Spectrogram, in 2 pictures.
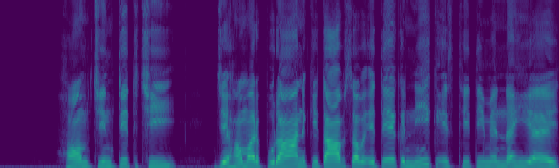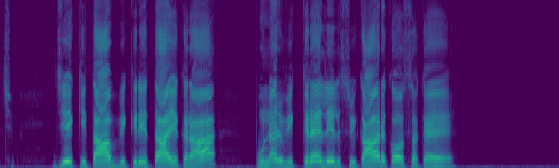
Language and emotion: Maithili, fearful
